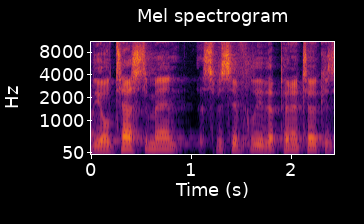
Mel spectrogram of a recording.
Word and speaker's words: Pentateuch: to talk about the Old Testament specifically the Pentateuch is how you pronounce it first five books of the Old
